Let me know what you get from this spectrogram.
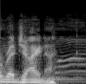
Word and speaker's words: Regina: This one, this was a duet with Regina Bell. Or Regina. If you want to pronounce it that way, it's Regina Bell.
